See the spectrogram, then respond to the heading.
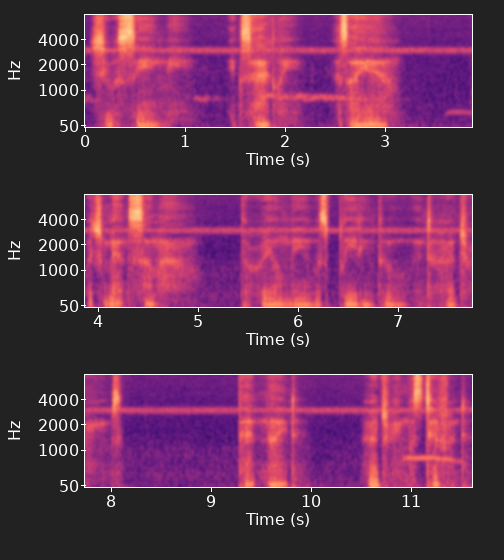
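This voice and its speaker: Very deep man, half-whispered storytelling. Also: level tone, unhurried, long pauses. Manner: breathy, half-whispered, intimate delivery. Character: lovesick obsessive young man confessing. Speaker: audio roleplay performer. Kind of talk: scripted first-person ASMR story narration.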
